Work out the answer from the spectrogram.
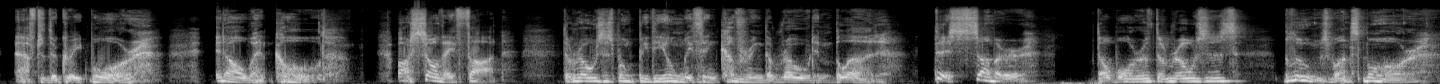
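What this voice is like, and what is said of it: Epic movie-trailer narrator voice. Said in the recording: “try my epic cinema voice,”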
